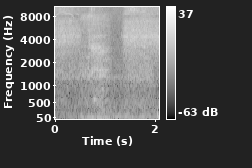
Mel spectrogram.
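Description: A deep, slow breath forms a soft, breathy rush of air that swells gently and holds steady, with no voices.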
